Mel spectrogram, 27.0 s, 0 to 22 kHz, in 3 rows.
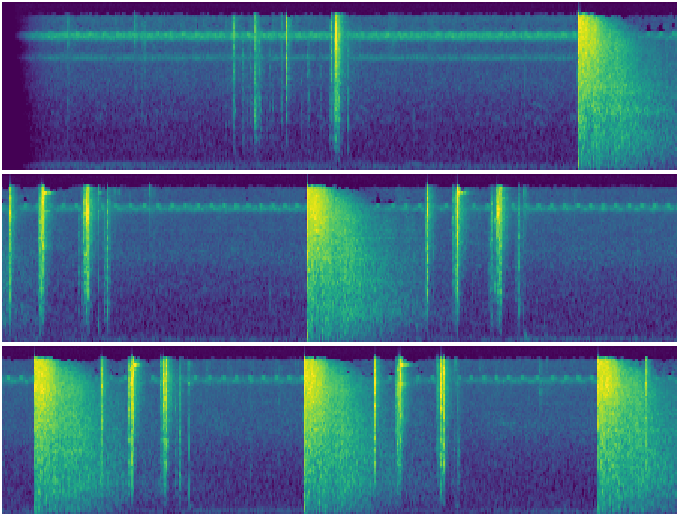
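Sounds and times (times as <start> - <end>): rifle bolt clicks: 3.0 - 4.7, 9.0 - 10.5, 14.6 - 16.0, 19.2 - 20.6, 22.9 - 24.2
rifle shots with echo: 7.7 - 10.4, 13.0 - 15.8, 18.4 - 20.4, 22.0 - 24.0, 25.9 - 27.0.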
